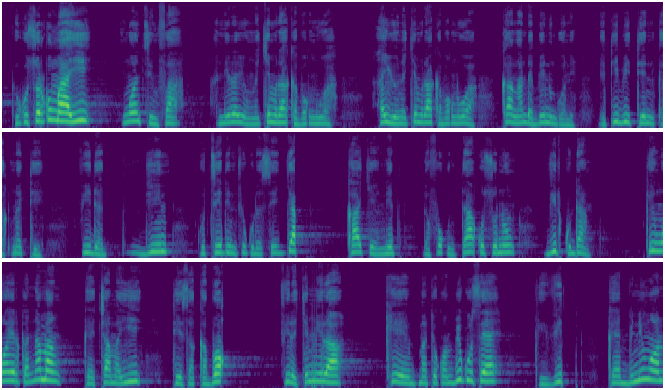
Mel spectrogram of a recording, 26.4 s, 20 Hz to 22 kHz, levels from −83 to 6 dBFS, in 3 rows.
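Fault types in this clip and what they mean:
Processor overload crackle: the processor fell behind and missed several deadlines for small audio buffers of around ten milliseconds each, so stale fragments of old audio replayed with hard edges, heard as a short gritty crackle over the speech from 21.75 to 21.91 s.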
